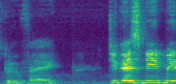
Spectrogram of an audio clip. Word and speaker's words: Beauvais: I think it's pronounced Beauvais.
